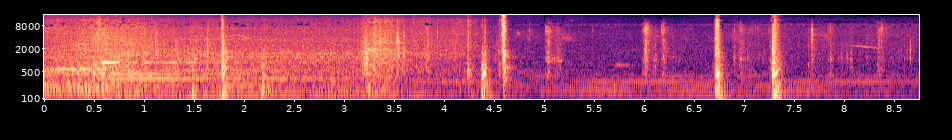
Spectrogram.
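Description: Soft background music fades out, then a series of sharp thumps follows, car doors being shut, the two loudest close together near the end.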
